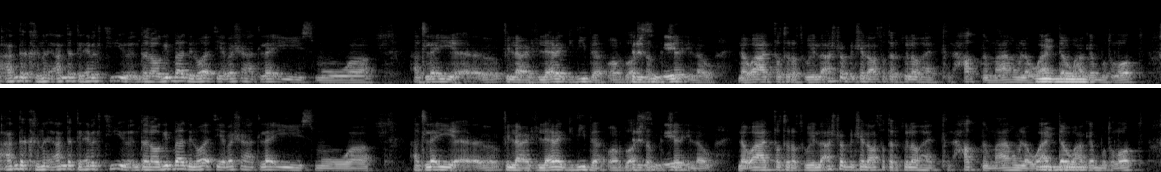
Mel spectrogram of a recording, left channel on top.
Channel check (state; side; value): normal; both; correlation 0.51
